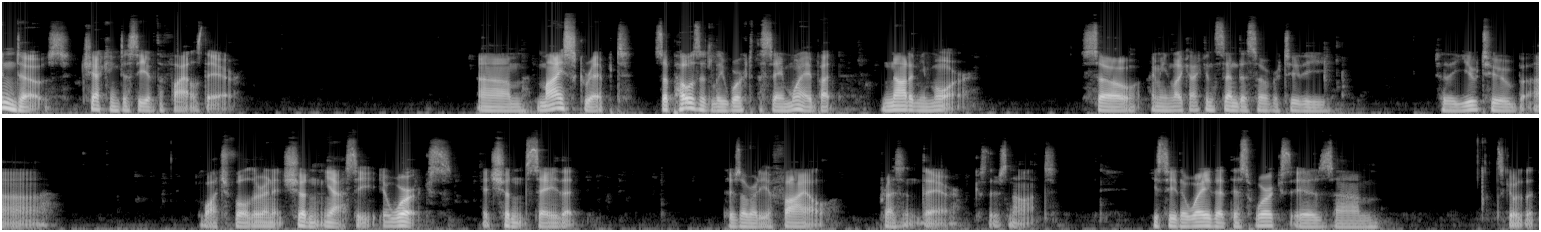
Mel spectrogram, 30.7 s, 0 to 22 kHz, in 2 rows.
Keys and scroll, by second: 13.2 ctrl+F12.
